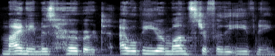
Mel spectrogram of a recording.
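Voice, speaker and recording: Putting on a growling, breathy character voice at medium pitch, a woman rattles along at a very fast pace. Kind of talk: polite, formal.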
